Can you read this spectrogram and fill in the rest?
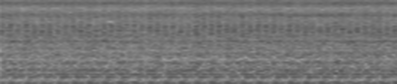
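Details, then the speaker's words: Yamaha scooter at steady low idle after its fake CVT parts (uncoded backplate, chewed slider pieces) were replaced with original Yamaha parts and cleaned; the CVT belt drive is smooth, with no noise or rattle. "Yan na mga bok. Wala nang ingay. Wala nang kalampag."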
